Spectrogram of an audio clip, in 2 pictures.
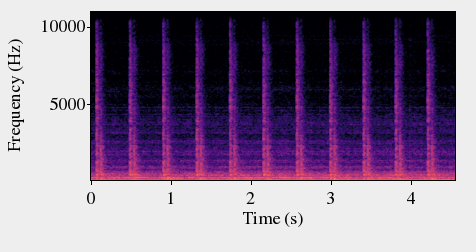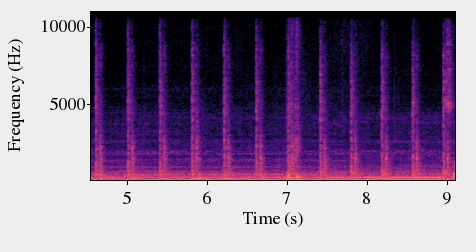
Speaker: Yep, there goes the pump. Like I said, very loud. You can hear the flame just kicked on.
